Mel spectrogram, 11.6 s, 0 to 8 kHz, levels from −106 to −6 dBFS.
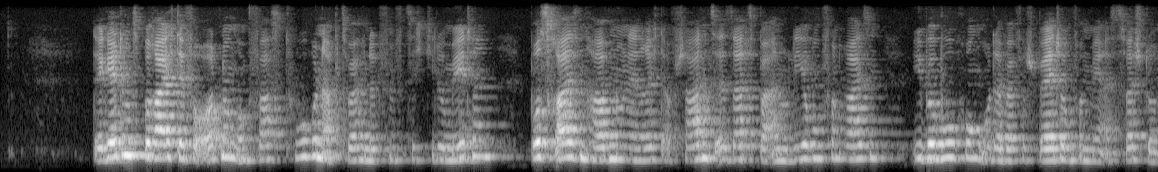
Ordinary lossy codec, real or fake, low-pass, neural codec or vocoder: none; real; 7.2 kHz; none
